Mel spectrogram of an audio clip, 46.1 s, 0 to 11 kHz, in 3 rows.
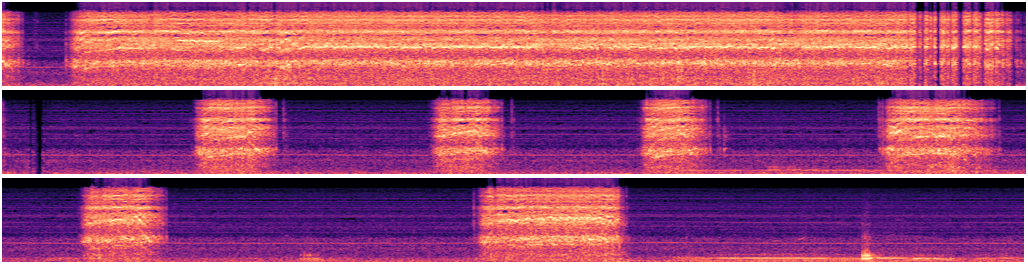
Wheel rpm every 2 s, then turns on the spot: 60, 210, 230, 240, 230, 230, 230, 180, 0, 60, 10, 40, 50, 0, 100, 50, 30, 0, 20, 160, 10, 0, 0.
none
